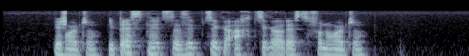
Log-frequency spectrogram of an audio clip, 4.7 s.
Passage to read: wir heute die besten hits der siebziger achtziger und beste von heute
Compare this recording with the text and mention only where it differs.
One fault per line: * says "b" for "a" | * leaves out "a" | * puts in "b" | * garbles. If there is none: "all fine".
all fine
